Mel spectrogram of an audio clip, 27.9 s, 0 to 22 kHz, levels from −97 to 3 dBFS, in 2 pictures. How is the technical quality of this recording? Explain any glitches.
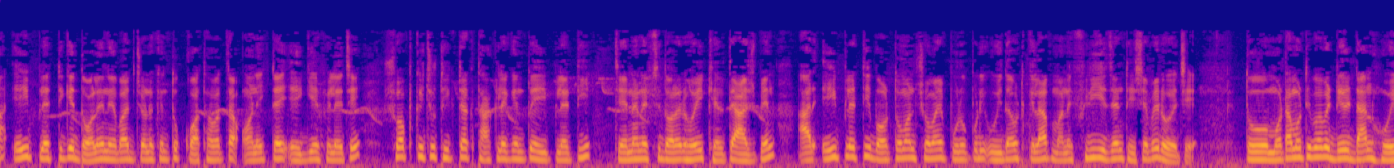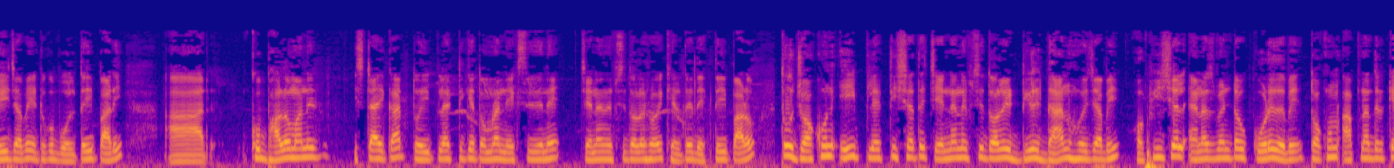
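The recording has plainly audible compression damage throughout, plus three brief pre-echoes near the end.

Throughout, the sound is watery and swirly, likely MP3 compression at a low bitrate around 48 kbps. Unlike simple low-pass filtering, the damage flickers frame to frame.

At 21.89 to 21.91 s, 23.10 to 23.12 s and 24.40 s, pre-echo adds a hiss about 10 to 12 dB above the background just before sharp attacks, as coarse noise spreads across roughly 48 ms blocks. Unlike reverb, it comes before the attack, not after.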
